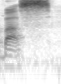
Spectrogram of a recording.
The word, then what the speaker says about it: বাস: হচ্ছে বি ইউ এস তাহলে এই যে শেষে এস এর উচ্চারণটা আসতে হবে কিন্তু তাহলে বাস আর আমরা যখন বাংলায়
